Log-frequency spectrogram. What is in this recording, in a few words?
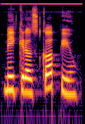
"microscopio" Spanish; learn spanish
